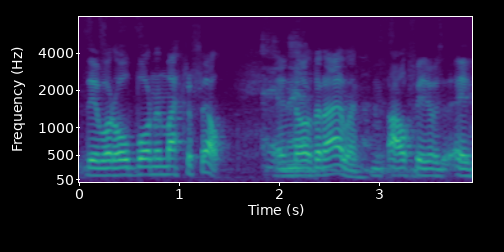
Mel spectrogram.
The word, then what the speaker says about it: Magherafelt: Macrophel is spelled M-A-G-H-E-R-A-F-E-L-T.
